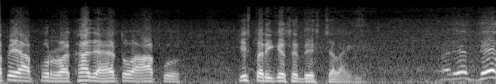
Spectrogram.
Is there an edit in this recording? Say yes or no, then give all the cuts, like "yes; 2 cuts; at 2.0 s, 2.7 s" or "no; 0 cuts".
no; 0 cuts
